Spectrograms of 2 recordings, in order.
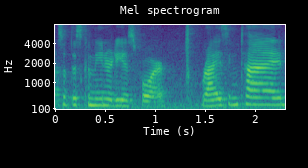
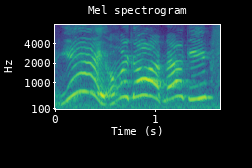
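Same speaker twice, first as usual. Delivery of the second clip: much higher, louder yay of glee; delighted squeal; 7 dB louder than usual. Real, not acted. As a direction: squeal at the viewer's name. Reacting to a viewer's comment.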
